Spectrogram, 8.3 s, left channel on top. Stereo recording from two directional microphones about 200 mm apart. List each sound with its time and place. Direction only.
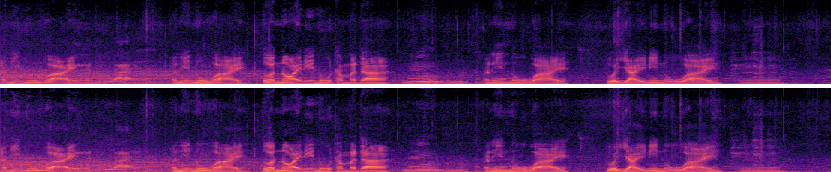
0.2 s speech: 50° right (ahead or behind)
0.4 s speech: 5° right (ahead or behind)
4.8 s speech: 20° right (ahead or behind)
